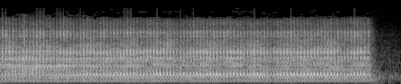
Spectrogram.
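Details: Harsh gritty grinding chattering three to four times a second from a new replacement OKI Data MB480 printer while running, which also shows errors and jams with no obstruction found; cause unclear.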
